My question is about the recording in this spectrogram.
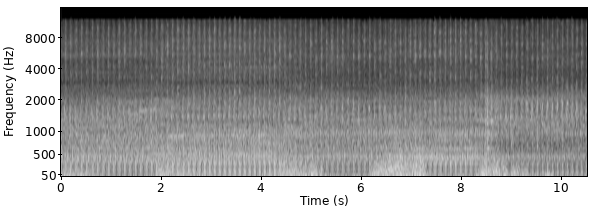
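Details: Yamaha Virago XV920 café racer V-twin on its first start after work: lumpy, uneven idle with loud sharp backfire pops and an unexplained clicking; the owner thinks the carbs need syncing.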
